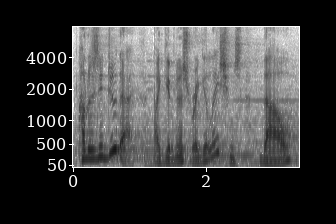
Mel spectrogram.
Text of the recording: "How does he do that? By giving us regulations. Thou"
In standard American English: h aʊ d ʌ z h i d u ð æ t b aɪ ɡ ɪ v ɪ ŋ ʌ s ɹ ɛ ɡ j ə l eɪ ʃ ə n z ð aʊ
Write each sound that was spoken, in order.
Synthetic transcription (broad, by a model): h aʊ d ʌ z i d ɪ ð æ t b aɪ ɡ ɪ v ɪ ŋ ʌ s ɹ ɛ ɡ j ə l eɪ ʃ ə n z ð aʊ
